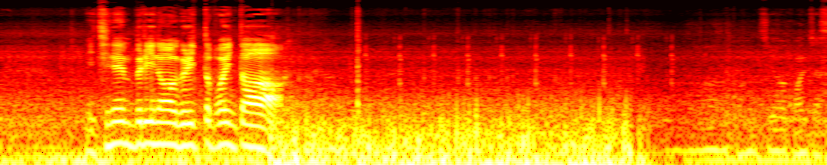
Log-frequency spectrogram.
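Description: Jeep Wrangler driving slowly, a steady low engine and road rumble. A voice speaks briefly, about a second in.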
